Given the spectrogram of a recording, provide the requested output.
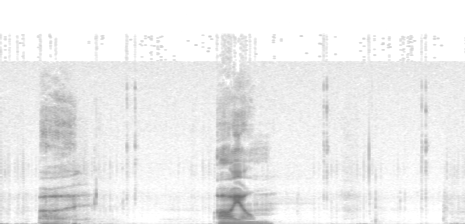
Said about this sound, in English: Excuse my burps. Coffee's giving me the burps.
